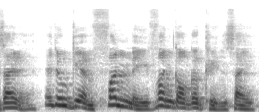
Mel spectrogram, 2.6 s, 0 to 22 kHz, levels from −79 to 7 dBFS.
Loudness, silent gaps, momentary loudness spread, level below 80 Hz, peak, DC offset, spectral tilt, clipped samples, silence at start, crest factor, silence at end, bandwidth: -17 LUFS; none; 5 LU; -60 dBFS; -4 dBFS; under 0.1%; -8 dB/octave; under 0.1%; 0 s; 12 dB; 0.05 s; 14.5 kHz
